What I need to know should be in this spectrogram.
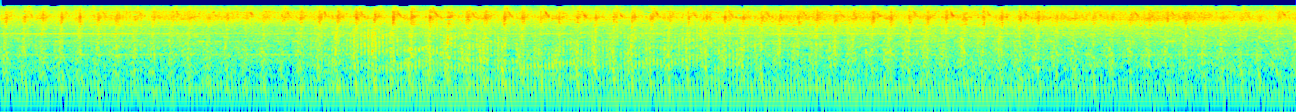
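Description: Helicopter rotor blades thump steadily as a helicopter flies low overhead.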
